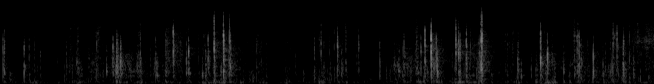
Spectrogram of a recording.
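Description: Fingertips and long nails grab the edges of a stack of loose, thin, glossy magazine pages and turn them over one by one. Crisp, bright crinkles and rustles come in irregular bursts, with sharp clicks and little low end.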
